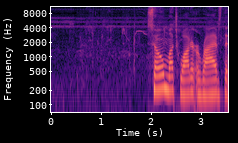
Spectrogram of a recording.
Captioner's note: birds squawking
